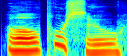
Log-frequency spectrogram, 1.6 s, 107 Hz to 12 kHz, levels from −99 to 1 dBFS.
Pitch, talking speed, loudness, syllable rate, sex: 170 Hz, 115 wpm, -15 LUFS, 2.1 syllables/s, male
